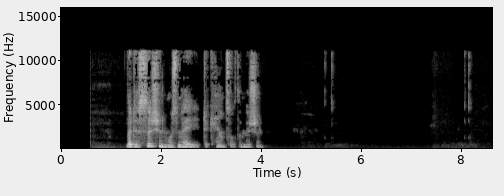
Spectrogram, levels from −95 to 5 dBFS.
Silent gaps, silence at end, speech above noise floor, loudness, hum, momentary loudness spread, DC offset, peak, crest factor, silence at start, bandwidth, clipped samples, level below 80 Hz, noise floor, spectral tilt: none; 0.45 s; 61 dB; -24 LUFS; none; 14 LU; under 0.1%; -8 dBFS; 22 dB; 1.3 s; 12 kHz; under 0.1%; -74 dBFS; -86 dBFS; -2 dB/octave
